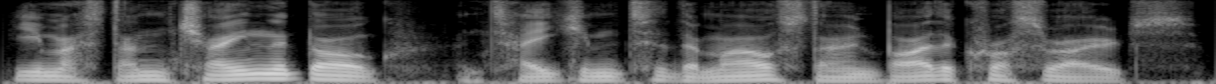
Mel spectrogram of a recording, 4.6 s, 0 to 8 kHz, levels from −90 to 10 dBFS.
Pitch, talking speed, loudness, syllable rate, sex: 95 Hz, 185 wpm, -18 LUFS, 4.6 syllables/s, male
